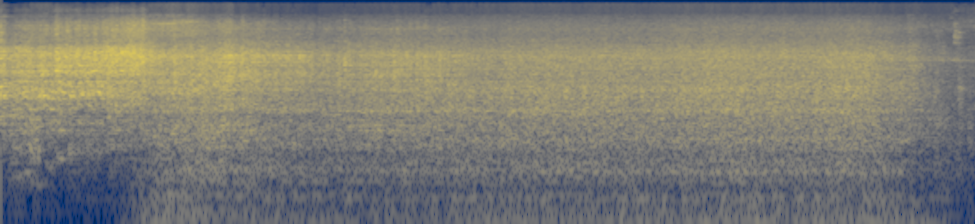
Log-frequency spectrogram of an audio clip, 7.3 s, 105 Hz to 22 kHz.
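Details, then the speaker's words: Chevy K5 Blazer with hot crank-no-start history, at operating temperature after replacing the ignition control module: brief crank, then it catches at once and settles into a steady, smooth idle. Owner is convinced the module, which fails when hot, was the cause. "so I'm satisfied and I'm convinced that it was the ignition control module it makes sense because that's the part that goes when it's hot"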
